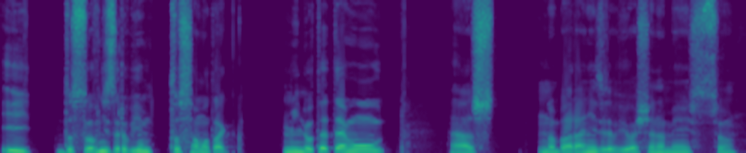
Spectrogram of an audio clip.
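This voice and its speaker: Guy doing a fed up teen fighter, deadpan, lowish smooth voice, soft music behind. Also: measured pace, dry recording, clean studio sound. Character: weary teenage boy fighter, fed up and sarcastic. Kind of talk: fan dub comedy parody.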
